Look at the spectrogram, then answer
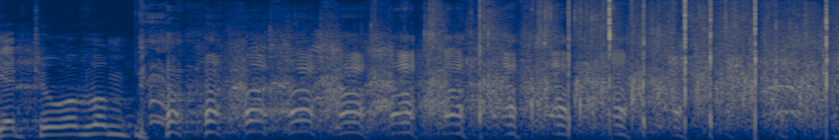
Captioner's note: laughter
